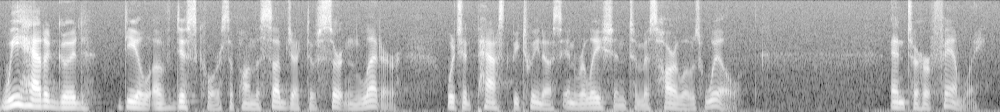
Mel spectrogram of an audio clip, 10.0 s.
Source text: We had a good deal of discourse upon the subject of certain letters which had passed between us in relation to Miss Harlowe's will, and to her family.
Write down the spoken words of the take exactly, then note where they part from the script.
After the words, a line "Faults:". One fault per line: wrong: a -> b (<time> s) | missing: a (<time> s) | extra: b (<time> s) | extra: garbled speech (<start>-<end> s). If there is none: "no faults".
We had a good deal of discourse upon the subject of certain letter which had passed between us in relation to Miss Harlowe's will, and to her family.
Faults:
wrong: letters -> letter (3.6 s)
